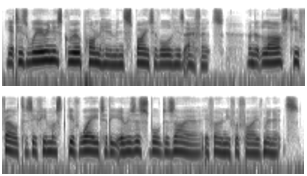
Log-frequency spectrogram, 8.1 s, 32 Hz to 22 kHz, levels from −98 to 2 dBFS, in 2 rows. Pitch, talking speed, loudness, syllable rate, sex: 185 Hz, 240 wpm, -18 LUFS, 6.0 syllables/s, female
